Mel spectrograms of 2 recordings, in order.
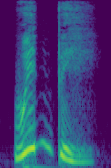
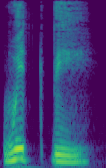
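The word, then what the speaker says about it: Whidbey: Whitby is spelled wh I D B E Y. Whidby, not Witby.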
